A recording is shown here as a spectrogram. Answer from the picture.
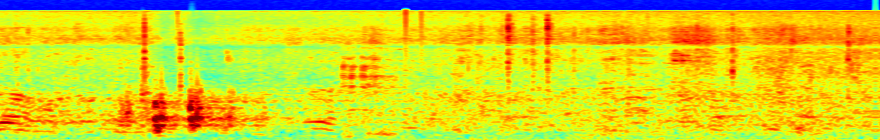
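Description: Indistinct voices murmuring in a hall, with two light knocks about a second in.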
